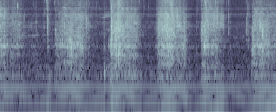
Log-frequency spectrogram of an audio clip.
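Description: A hand squelching and slapping thick rice-flour and coconut-milk batter in a plastic basin, a wet squish about once a second as the batter is beaten by hand.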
